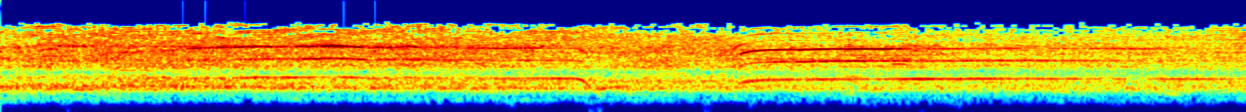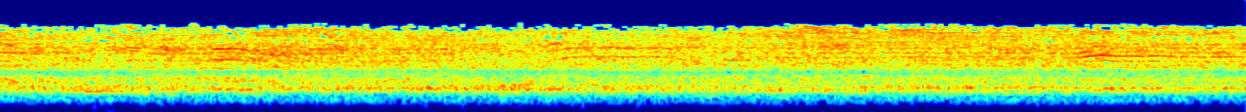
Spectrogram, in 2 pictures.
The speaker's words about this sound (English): If your mind is being sparked, let me hear your screaming amen.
